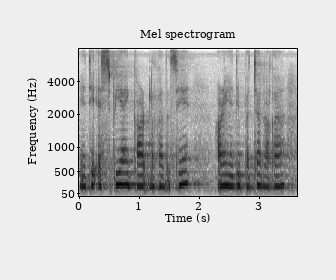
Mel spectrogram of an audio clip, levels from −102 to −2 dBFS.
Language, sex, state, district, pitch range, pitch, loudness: Nagamese, female, Nagaland, Dimapur, 210-235 Hz, 220 Hz, -13 LUFS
